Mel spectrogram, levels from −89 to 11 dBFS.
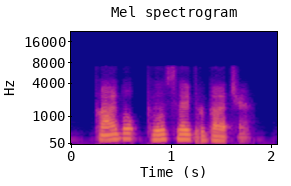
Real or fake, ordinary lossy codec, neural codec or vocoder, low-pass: fake; none; codec, 16 kHz, 0.5 kbps, FreqCodec, smaller model; 7.2 kHz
